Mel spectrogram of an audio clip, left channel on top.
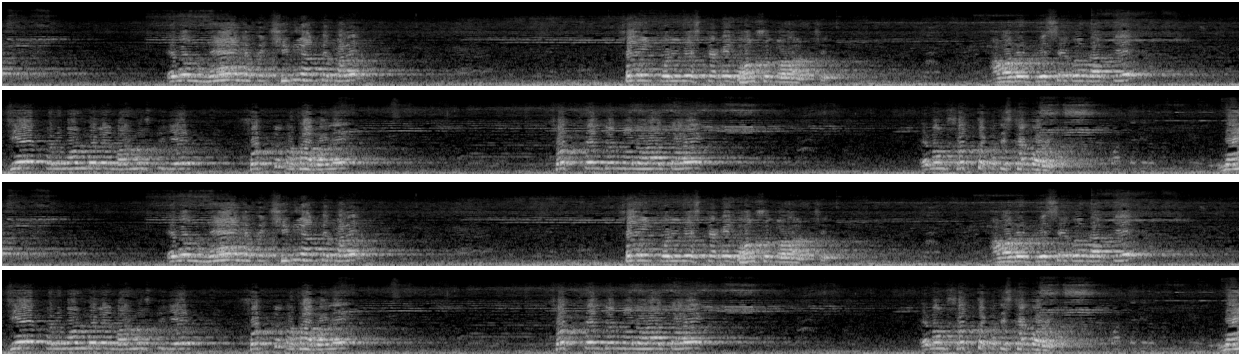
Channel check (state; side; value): identical; both; correlation 1.00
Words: এবং ন্যায় যাতে ছিনিয়ে আনতে পারে, সেই পরিবেশটাকে ধ্বংস করা হচ্ছে। আমাদের দেশে এবং রাজ্যে যে পরিমণ্ডলে মানুষ নিজের সত্য কথা বলে, সত্যের জন্য লড়াই করে এবং সত্য প্রতিষ্ঠা করে,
